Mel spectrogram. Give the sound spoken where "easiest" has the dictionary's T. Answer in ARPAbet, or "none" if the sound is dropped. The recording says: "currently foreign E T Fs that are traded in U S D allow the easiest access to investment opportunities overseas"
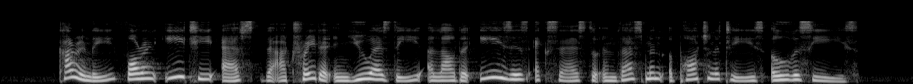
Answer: none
